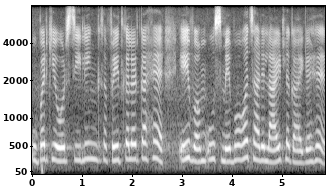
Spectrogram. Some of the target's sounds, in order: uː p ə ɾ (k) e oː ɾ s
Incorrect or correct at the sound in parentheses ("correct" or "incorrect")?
correct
